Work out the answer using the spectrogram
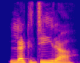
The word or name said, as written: लटजीरा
